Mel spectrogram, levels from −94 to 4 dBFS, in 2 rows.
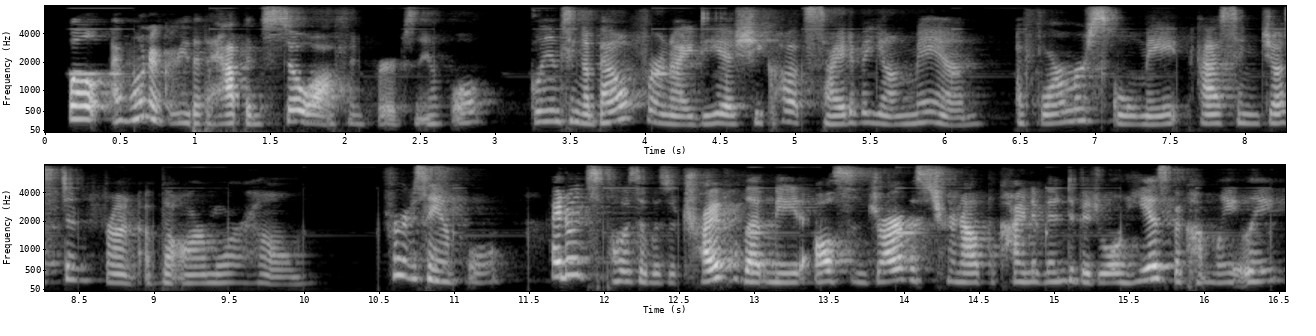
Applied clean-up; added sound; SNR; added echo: neural mask model DeepFilterNet 3.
